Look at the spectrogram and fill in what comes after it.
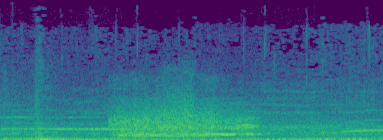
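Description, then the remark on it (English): A military officer's Jeep's tires screech to a stop, a harsh high-pitched squeal swelling briefly over a steady engine rumble, then fading as the vehicle halts. “A well decorated officer with speckles on his epaulettes is looking through binoculars as his Jeep screeches to a stop.”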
